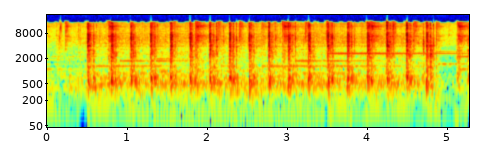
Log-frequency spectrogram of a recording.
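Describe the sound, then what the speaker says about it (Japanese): A sewing machine stitches front and back pieces of fabric together for a homemade face mask, making a fast, even run of loud mechanical clicks after a brief start. "裏と表を中表で合わせて縫い合わせていきます。"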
